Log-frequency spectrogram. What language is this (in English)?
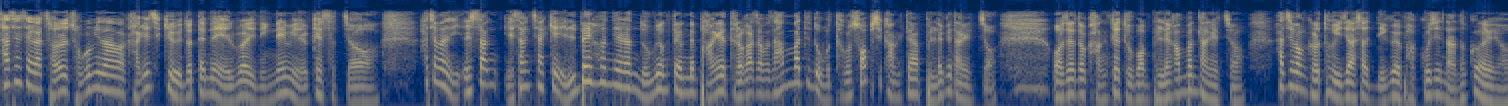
Korean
